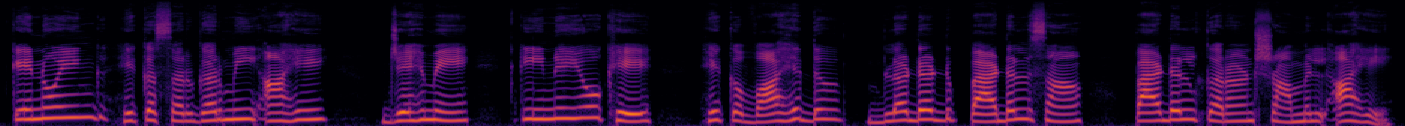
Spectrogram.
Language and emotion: Sindhi, neutral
